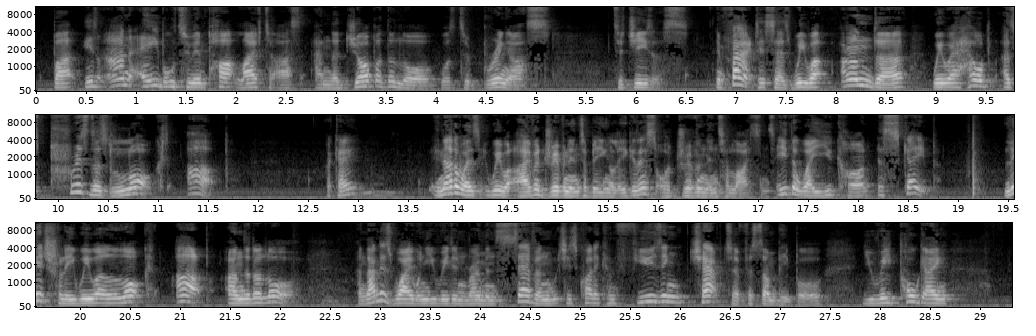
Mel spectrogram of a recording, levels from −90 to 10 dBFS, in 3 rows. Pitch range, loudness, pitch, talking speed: 145-185 Hz, -23 LUFS, 165 Hz, 175 wpm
